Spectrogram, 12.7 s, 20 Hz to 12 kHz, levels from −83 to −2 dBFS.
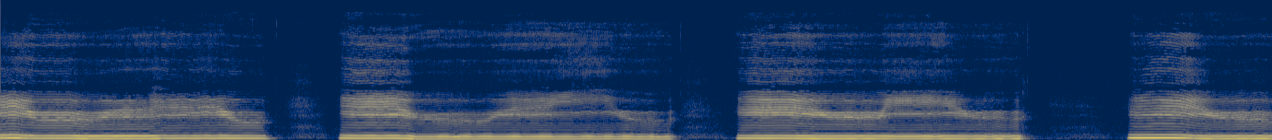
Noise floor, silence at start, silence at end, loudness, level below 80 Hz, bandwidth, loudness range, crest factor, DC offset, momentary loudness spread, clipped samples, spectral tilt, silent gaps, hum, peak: -67 dBFS; 0 s; 0 s; -26 LUFS; -84 dBFS; 9.6 kHz; 3 LU; 12 dB; under 0.1%; 7 LU; under 0.1%; -7 dB/octave; none; none; -14 dBFS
